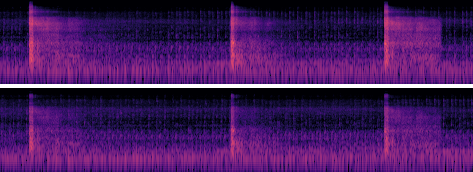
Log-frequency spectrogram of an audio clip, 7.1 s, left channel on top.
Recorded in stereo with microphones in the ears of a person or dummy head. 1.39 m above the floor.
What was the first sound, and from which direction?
A gunshot, 40° left (ahead or behind).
